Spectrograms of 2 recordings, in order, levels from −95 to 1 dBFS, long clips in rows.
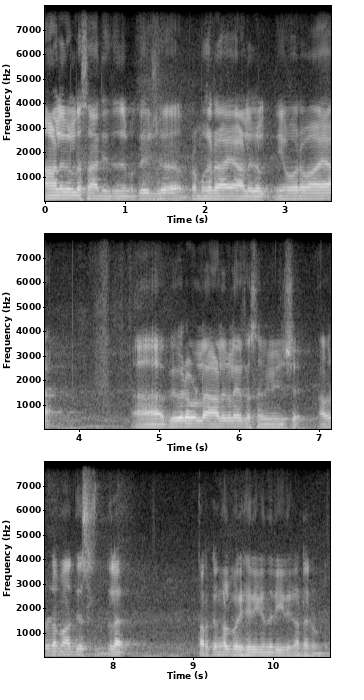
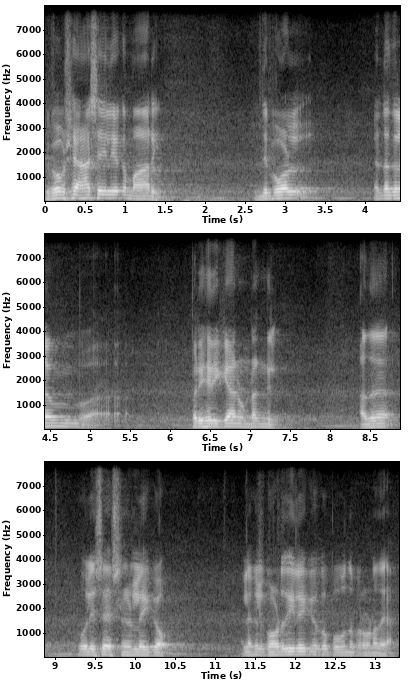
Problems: background sounds at intervals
